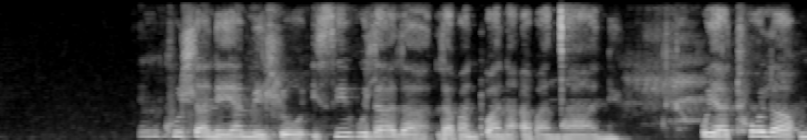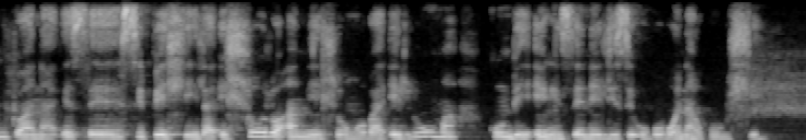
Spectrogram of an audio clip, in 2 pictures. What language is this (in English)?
North Ndebele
